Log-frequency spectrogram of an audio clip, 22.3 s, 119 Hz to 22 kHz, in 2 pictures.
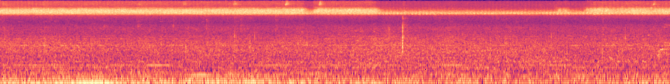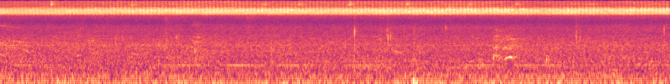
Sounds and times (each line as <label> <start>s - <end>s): air conditioners and fans 0.0s - 22.3s
cicadas drone 9.8s - 22.3s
